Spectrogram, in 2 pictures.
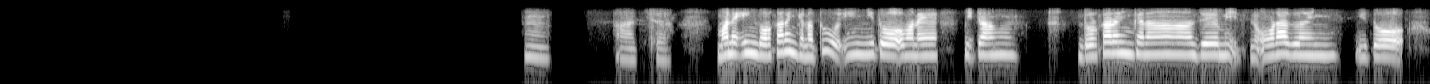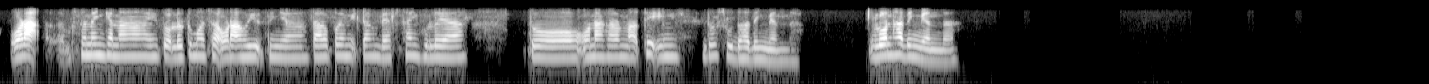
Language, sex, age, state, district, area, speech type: Santali, female, 18-30, West Bengal, Malda, rural, conversation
